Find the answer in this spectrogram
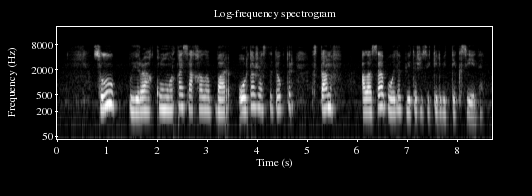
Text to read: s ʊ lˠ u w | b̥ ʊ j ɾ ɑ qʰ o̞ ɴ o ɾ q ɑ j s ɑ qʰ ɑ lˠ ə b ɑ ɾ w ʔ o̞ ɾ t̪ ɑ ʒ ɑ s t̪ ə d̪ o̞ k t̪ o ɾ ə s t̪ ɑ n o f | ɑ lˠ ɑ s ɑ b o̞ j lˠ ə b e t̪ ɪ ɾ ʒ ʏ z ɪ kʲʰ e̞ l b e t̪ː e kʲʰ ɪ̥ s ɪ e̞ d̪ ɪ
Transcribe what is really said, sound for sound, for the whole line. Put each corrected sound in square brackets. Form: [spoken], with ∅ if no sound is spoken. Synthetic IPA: s ʊ lˠ u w | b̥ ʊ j ɾ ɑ qʰ o̞ ɴ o ɾ q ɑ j s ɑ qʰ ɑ lˠ ə b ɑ ɾ w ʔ o̞ ɾ t̪ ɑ ʒ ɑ s t̪ ə d̪ o̞ k t̪ o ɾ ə s t̪ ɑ n o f | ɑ lˠ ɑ s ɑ b o̞ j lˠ ə b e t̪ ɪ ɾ ʒ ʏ z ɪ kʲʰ e̞ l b e t̪ː e kʲʰ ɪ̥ s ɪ e̞ d̪ ɪ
